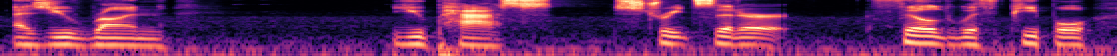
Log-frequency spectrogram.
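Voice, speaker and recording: A man's voice: fairly low pitch, steady tone, slow, a bit bright. Man narrating as game master. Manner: descriptive narration with frequent uh fillers.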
